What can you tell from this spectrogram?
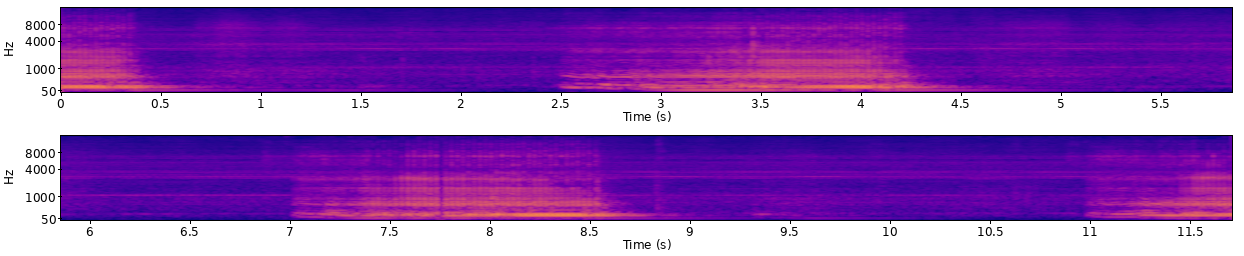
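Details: English bulldog sleeping, filmed with night vision: loud, low rumbling snores on each breath, about three long cycles in twelve seconds, roughly fifteen breaths a minute, quiet pauses between; snoring.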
